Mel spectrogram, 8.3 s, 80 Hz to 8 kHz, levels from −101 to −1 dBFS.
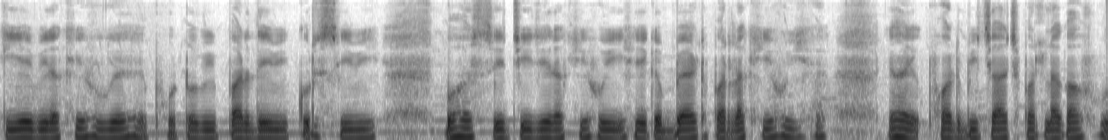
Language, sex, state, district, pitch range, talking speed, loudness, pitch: Hindi, male, Chhattisgarh, Rajnandgaon, 120-135 Hz, 225 wpm, -24 LUFS, 125 Hz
